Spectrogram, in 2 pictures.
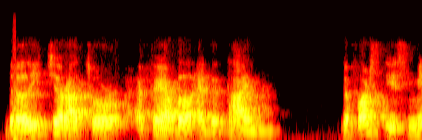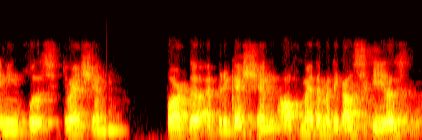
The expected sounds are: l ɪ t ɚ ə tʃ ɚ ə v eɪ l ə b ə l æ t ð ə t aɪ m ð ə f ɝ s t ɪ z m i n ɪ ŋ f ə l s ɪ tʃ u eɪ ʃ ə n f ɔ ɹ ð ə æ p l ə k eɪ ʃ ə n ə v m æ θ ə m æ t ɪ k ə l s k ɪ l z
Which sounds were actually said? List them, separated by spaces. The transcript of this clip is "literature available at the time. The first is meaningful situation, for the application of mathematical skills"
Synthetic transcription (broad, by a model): l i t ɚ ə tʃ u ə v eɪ ə b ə l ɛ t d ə t aɪ m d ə f ɝ s t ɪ s m i n ɪ ŋ f ə l s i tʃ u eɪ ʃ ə n f ɔ ɹ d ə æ p l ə k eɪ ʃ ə n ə f m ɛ t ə m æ t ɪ k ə l s k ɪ l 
